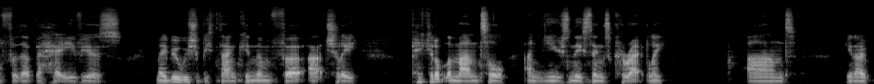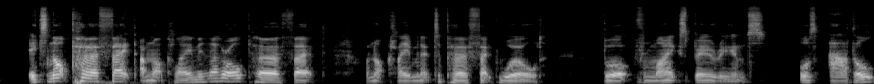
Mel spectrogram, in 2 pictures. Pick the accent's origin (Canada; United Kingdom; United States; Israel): United Kingdom; England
